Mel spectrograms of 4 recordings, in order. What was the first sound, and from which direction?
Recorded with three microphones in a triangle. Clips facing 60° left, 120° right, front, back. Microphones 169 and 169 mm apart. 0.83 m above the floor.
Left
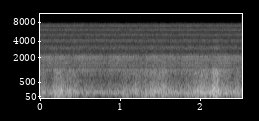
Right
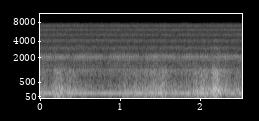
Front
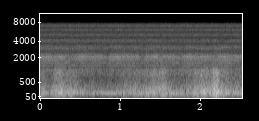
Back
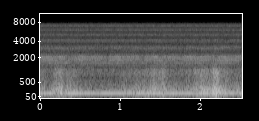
Only background noise.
